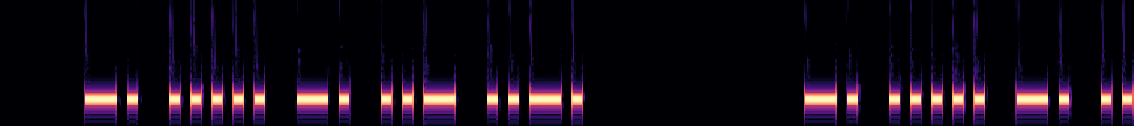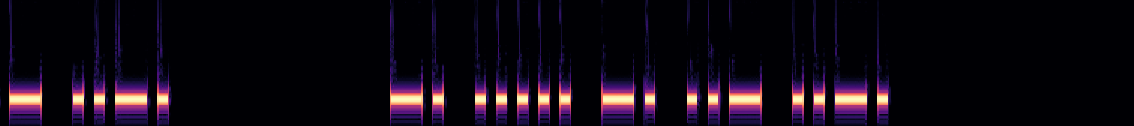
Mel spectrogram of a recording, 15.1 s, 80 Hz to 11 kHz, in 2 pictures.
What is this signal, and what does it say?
Morse code, heard as a keyed tone, about 17 wpm, 700 Hz. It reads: N5NUF N5NUF N5NUF
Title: USA Call Signs - 5 Characters - Repeated 3x - 17wpm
